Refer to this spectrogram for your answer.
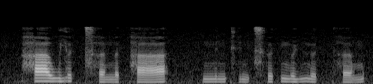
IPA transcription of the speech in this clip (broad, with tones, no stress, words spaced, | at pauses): haː˥wjɵ˥t̚t͡sʰɐ˨n ɐ˥t̚haː˨˥ | n̪ɪ˨˧ŋkʰɪ˨˩ŋt͡sʰɵ˨˥t̚mɵ˨˥ɥ n̪ɵ˨t̚ t̪ʰɐ˨˥m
